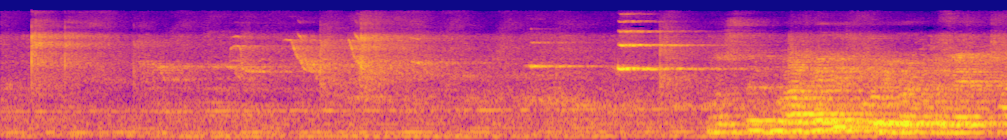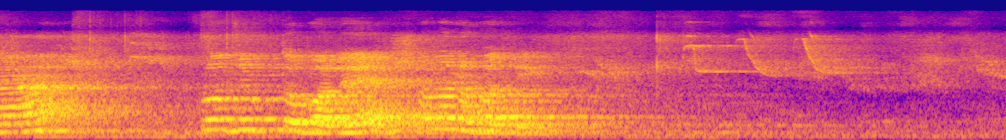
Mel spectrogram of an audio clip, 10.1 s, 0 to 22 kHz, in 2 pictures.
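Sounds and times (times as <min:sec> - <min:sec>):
birds chirping: 0:00.6 - 0:10.0.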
